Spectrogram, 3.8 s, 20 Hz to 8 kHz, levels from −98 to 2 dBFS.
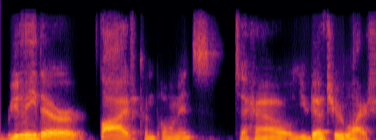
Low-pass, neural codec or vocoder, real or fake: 7.2 kHz; codec, 16 kHz, 1 kbps, X-Codec, HuBERT features, trained on balanced general audio; fake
